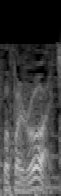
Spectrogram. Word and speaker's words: Papa Roach: ¿Papa Roach o Papa Roach? – Papa Roach.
